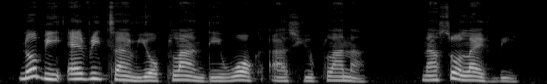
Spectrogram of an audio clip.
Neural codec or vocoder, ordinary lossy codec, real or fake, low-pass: none; none; real; none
